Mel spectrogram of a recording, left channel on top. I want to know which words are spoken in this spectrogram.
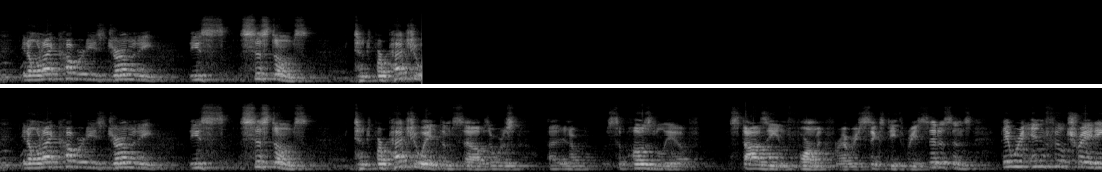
I covered East Germany, these systems to perpetuate themselves, there was supposedly a Stasi informant for every 63 citizens. They were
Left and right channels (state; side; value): drops out; left; at 4.2 s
